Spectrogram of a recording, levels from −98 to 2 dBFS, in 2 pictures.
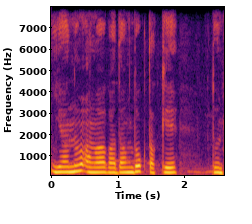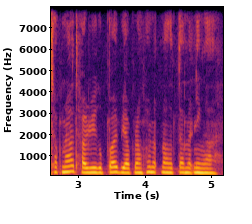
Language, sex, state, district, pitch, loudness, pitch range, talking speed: Garo, female, Meghalaya, West Garo Hills, 230 Hz, -14 LUFS, 220-240 Hz, 115 wpm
